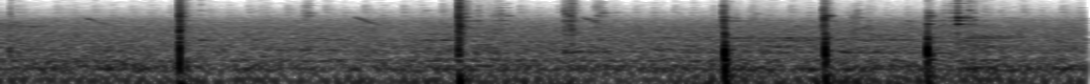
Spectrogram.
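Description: Heavy cleaver chopping through a singed goat head on a wooden stump block: five sharp blows, the last three about half a second apart, as the skull is split.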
